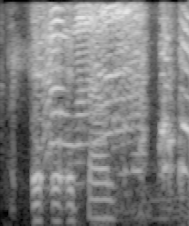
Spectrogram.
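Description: A tired toddler, ready for bed, fusses, letting out a string of short, whiny, broken cries that rise into a longer drawn-out whimper before trailing off.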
